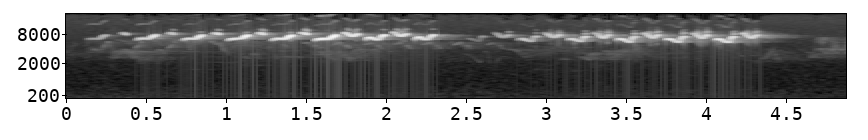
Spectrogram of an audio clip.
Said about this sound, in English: The black and white warbler has a distinctive song, though it's so high-pitched that it's often above the hearing range of some people. It's a simple, unhurried series of about 6 to 8 couplets, often transcribed as weesy, weesy, weesy, weesy.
